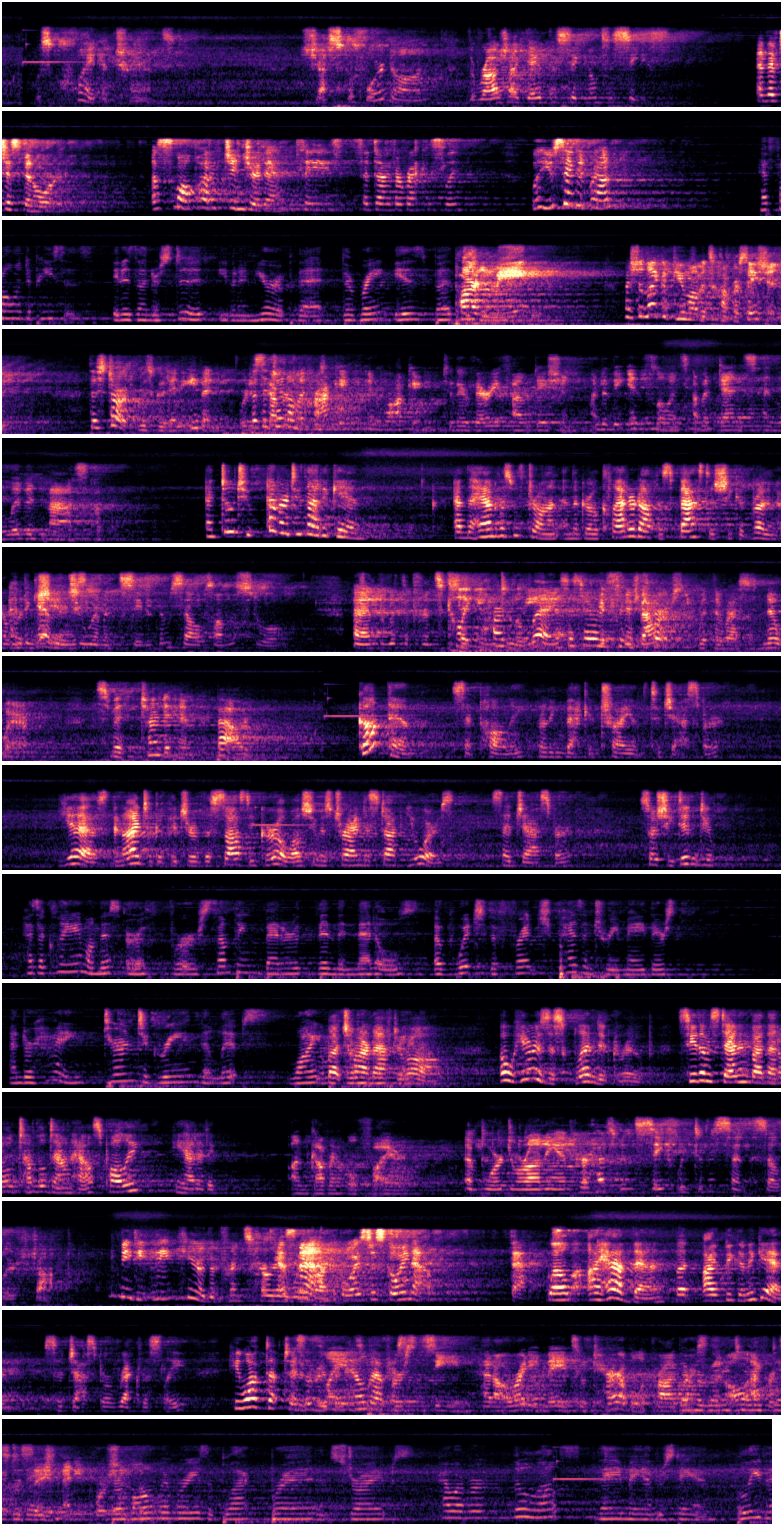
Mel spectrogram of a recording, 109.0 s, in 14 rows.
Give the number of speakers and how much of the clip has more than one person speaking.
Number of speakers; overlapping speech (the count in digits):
6, about 12%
